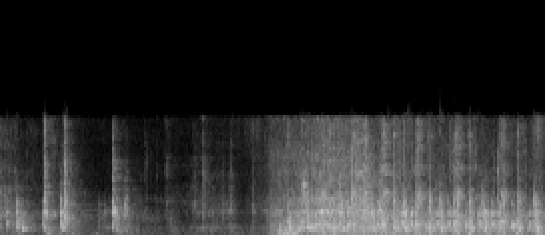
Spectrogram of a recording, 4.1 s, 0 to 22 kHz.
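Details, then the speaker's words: Over-30-year-old Sears Craftsman 9HP chipper/shredder, full choke, throttle about three-quarters, after adding fuel: a few pull-cord tugs, then it catches and settles into a steady, even beat; healthy start and run. "there you go we get it all off that sounded really healthy to me"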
